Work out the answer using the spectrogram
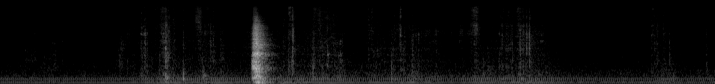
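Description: Tarot cards being handled over a wooden table: soft rustling and sliding of cards, with one sharp tap about two and a half seconds in.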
